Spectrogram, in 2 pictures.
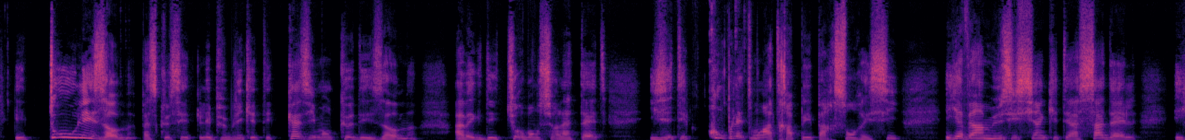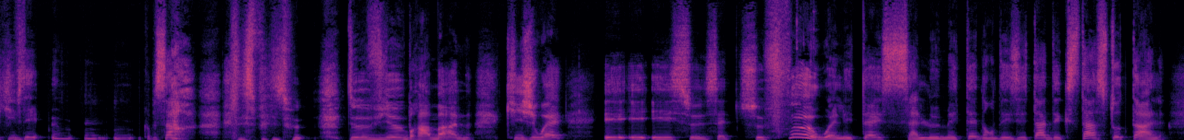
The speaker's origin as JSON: {"language": "French", "country": "Algeria", "also_born_or_lived": "Paris, France / Lyon, France", "moved": "yes", "said": "Je viens de l'Algérie. J'ai habité Paris, Lyon."}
